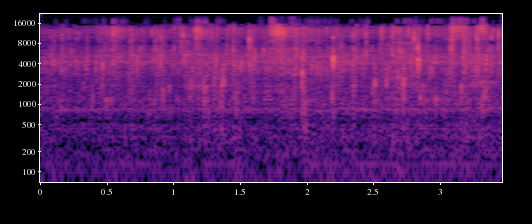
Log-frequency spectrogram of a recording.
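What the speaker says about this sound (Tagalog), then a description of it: "kumukulo na" Litchon paksiw stew bubbles steadily in a pot, a soft continuous boiling with small pops, faint and close, with no other sounds over it.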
